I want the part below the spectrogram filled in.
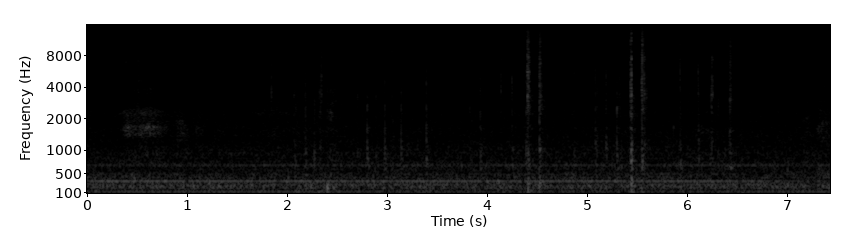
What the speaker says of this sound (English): I'm going to type that.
